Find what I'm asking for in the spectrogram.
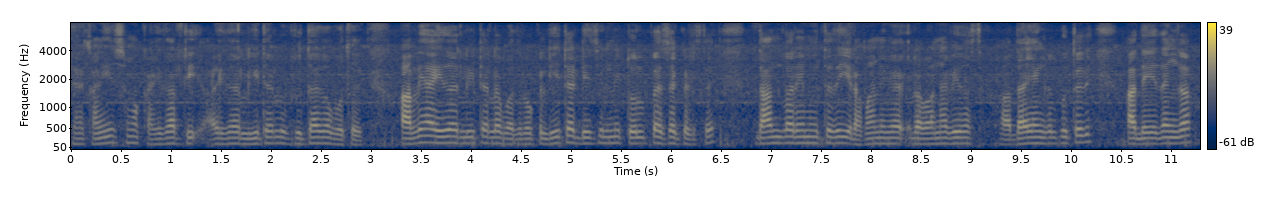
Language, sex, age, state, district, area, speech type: Telugu, male, 18-30, Telangana, Medchal, rural, spontaneous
